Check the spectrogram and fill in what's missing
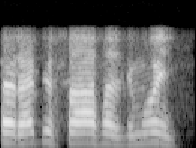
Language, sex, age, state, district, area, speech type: Kashmiri, male, 18-30, Jammu and Kashmir, Budgam, rural, conversation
